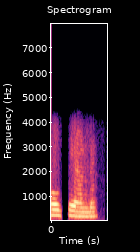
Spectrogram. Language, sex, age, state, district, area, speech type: Telugu, female, 30-45, Telangana, Hyderabad, urban, conversation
